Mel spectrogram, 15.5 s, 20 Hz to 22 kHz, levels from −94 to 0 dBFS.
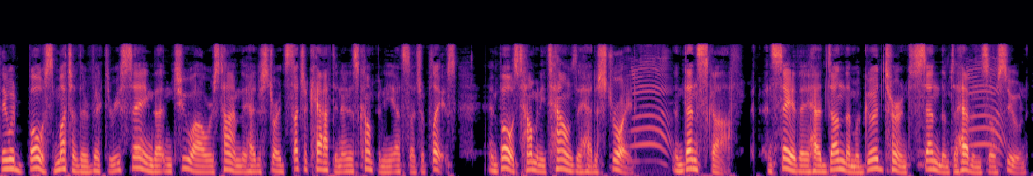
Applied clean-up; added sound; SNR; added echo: none; Livestock, farm animals, working animals; 14 dB; none.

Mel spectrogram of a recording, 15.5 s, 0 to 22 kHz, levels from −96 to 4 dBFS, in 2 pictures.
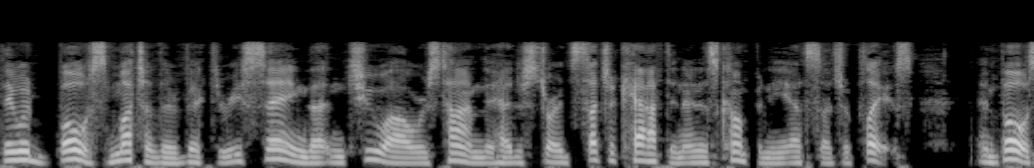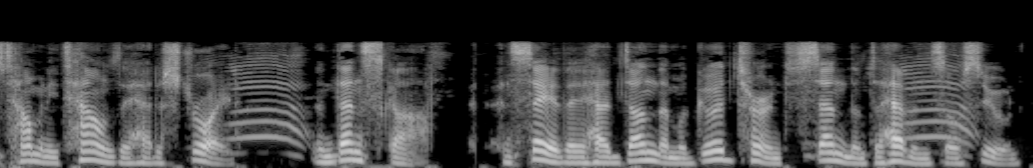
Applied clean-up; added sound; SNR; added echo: classical method spectral subtraction.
